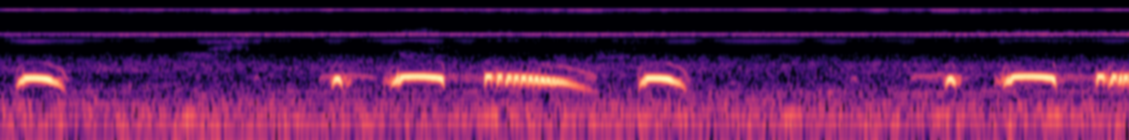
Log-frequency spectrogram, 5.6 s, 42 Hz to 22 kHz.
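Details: Spotted dove with a big voice in the kuk 1 style, used as a calling lure for wild doves: low hollow coos, a short note, a long arched coo, then a falling quavering coo, repeated after a pause over a quiet hum.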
